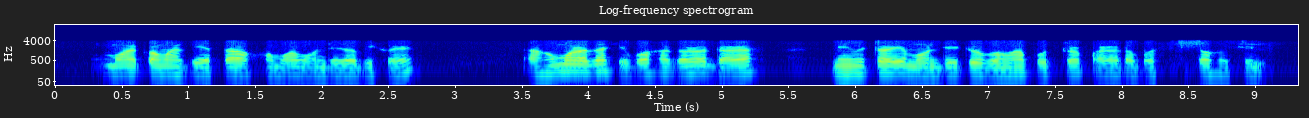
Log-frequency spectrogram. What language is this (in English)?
Assamese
